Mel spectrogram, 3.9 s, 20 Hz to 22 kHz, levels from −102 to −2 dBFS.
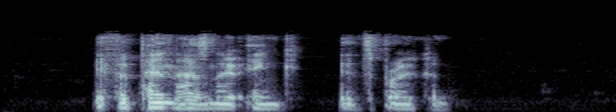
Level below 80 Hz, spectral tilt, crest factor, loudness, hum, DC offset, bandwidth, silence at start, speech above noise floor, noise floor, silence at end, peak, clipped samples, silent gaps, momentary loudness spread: -64 dBFS; -4.5 dB/octave; 22 dB; -25 LUFS; none; under 0.1%; 7.8 kHz; 0.6 s; 60 dB; -85 dBFS; 1.05 s; -4 dBFS; under 0.1%; none; 16 LU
